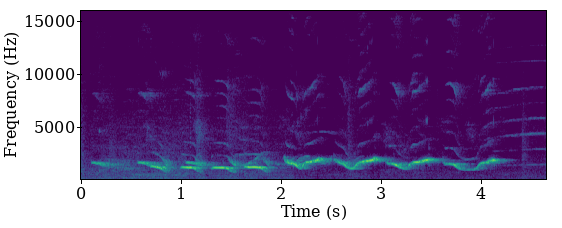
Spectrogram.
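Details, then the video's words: Singing Black-throated laughingthrush, tail dancing, meant to rouse caged birds: rolling whistles that dip and rise in a regular looping pattern, around seven bouncing phrases, clear and strong. "Khướu bạc má HÓT MÚA ĐUÔI cực sung"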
